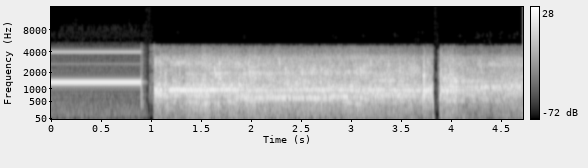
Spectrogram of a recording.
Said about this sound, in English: As you can hear, that's people cheering.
